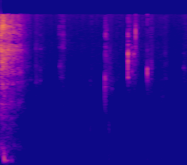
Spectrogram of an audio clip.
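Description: Chewing a second piece during a tasting: one loud crunching bite at the start, then a few soft, moist clicks and squishes spread over the rest, with no talking.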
